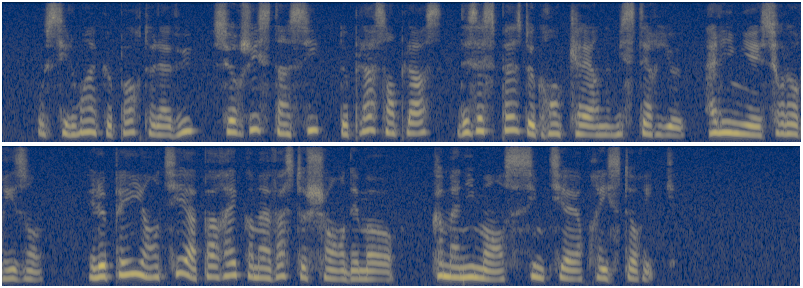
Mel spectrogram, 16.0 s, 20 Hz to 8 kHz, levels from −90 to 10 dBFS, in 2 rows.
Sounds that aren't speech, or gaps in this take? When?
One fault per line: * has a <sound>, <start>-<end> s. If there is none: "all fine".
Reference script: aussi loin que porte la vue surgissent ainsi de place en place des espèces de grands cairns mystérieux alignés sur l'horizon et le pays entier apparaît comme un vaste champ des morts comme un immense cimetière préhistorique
all fine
